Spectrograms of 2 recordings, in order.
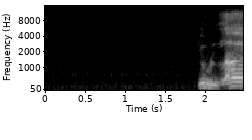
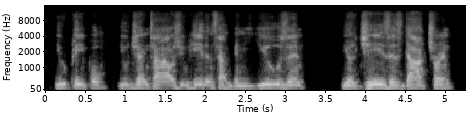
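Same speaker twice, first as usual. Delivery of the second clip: normal talking voice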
